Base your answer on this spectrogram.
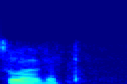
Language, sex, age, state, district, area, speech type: Sanskrit, male, 18-30, Odisha, Puri, rural, conversation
